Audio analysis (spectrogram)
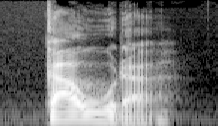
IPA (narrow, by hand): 'kaw.ɾa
